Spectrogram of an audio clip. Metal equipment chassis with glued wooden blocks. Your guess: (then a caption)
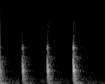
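Damped. Knocks on the metal chassis of a PS Audio DLIII DAC with wooden blocks glued onto it produce a quick series of short, dull thuds that die away almost at once. The panel sounds like knocking on wood rather than ringing metal, because the glued blocks have totally changed its resonance characteristics.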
